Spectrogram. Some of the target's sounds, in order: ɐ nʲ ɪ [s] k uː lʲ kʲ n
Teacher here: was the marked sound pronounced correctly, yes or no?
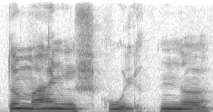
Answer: no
